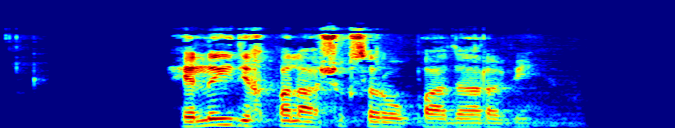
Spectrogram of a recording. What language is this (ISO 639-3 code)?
pus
